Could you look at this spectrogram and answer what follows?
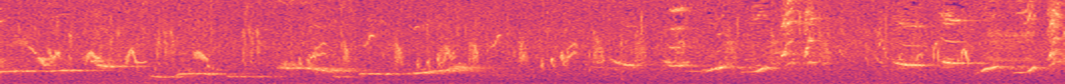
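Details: Training master of white-rumped shama fill-in song with natural ambience and trickling water: a mellow falling whistle opens, then a run of quick upslurred and downslurred notes and high twittering, over a faint hum.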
